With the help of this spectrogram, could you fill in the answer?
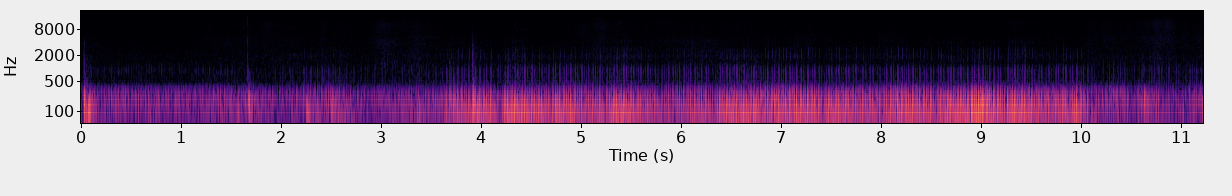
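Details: Purring cat enjoying a massage, a low throbbing purr that starts softer and swells louder after four seconds, holding steady with rhythmic inhale-exhale pulses, occasional brief clicks of contact.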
